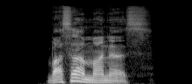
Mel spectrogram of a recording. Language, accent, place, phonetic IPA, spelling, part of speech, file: German, Germany, Berlin, [ˈvasɐˌmanəs], Wassermannes, noun, De-Wassermannes.ogg
- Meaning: genitive of Wassermann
